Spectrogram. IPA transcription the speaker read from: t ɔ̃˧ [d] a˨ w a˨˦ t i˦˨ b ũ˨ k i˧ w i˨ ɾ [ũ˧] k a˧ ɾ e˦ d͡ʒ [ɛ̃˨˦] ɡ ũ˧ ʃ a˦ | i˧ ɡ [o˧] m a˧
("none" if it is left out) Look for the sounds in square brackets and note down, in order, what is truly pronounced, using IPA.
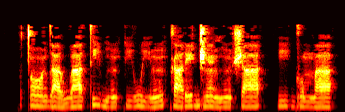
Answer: d, ũ˨˦, ɛ̃˧, o˧

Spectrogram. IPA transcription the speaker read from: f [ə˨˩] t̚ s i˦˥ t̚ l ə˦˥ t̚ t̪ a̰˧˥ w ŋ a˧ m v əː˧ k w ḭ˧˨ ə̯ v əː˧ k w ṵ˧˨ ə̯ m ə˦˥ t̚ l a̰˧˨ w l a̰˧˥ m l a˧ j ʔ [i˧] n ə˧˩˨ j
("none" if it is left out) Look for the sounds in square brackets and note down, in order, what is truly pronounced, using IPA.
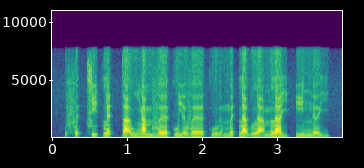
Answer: ə˨˩, i˧

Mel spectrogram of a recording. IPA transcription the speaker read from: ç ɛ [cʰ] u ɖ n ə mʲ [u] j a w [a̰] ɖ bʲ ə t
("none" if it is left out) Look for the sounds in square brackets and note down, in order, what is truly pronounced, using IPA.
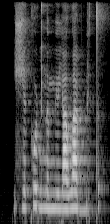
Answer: k, o, a

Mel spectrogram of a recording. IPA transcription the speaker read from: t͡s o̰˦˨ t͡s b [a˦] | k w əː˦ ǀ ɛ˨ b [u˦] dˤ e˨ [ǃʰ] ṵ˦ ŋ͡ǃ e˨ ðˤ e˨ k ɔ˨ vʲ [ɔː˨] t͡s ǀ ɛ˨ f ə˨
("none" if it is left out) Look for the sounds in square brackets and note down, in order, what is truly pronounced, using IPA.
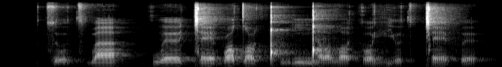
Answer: a˦, u˦, ǃʰ, oː˨

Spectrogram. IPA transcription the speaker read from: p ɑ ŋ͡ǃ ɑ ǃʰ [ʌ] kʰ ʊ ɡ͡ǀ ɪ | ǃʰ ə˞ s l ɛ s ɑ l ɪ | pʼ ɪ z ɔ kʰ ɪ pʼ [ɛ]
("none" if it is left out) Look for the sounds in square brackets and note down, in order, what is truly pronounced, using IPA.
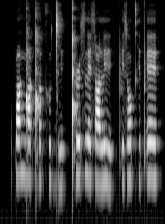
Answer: ʌ, ɛ

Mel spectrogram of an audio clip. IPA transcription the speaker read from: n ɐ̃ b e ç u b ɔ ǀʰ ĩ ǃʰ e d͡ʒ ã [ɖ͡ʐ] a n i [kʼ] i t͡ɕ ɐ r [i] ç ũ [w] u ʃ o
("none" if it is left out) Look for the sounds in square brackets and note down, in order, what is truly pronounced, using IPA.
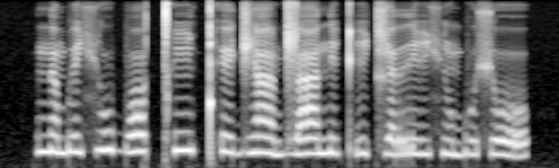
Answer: ɖ͡ʐ, kʼ, i, b

